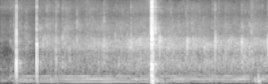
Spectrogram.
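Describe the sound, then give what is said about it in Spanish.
A single person applauds themselves, clapping a few times at an irregular pace, with sharp slaps and one louder clap in the middle, over a steady low hum and no talking. “Me aplaudo solo.”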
